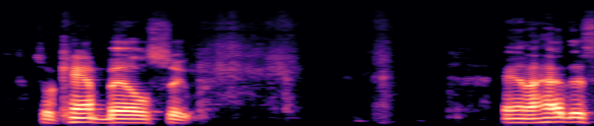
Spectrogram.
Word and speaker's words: Campbell's: So you need to say Campbell's, not Campbell's, because you're missing some letters there. Campbell's. So Campbell's soup.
